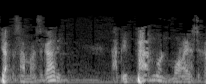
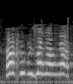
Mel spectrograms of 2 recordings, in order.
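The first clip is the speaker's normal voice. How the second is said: put-on high, proud little kid's voice; boasting child; 3 dB louder than usual. Child boasting to others, high proud voice. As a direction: brag like a small child.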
